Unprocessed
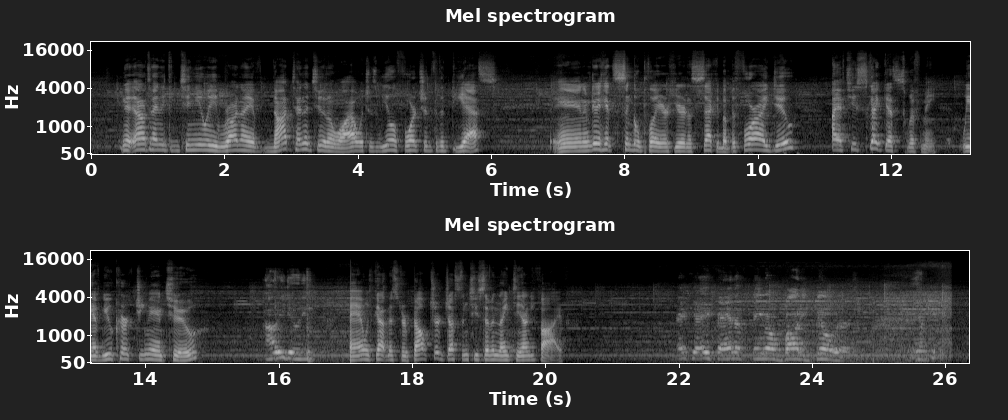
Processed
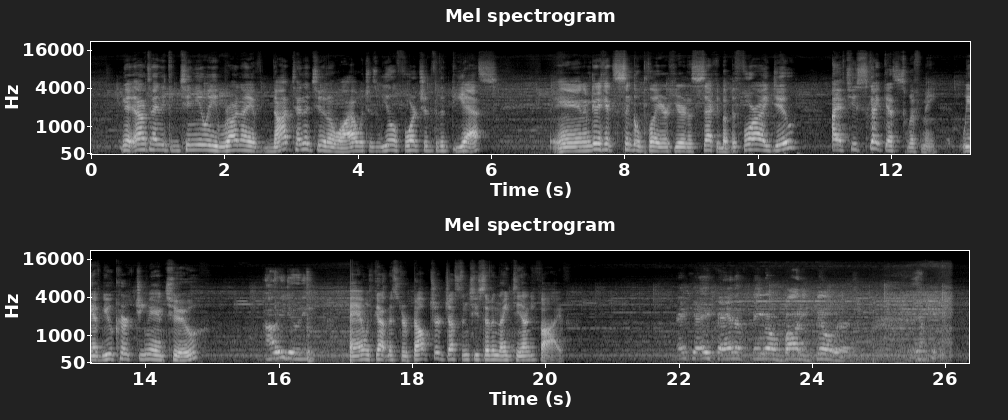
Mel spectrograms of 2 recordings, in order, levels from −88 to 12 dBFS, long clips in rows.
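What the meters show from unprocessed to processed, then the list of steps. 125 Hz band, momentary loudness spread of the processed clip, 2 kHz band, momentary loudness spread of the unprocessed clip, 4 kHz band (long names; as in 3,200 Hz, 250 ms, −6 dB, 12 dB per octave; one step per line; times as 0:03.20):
+8.0 dB, 14 LU, +8.0 dB, 14 LU, +8.0 dB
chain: double-tracking delay 25 ms −9 dB
level +7.5 dB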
